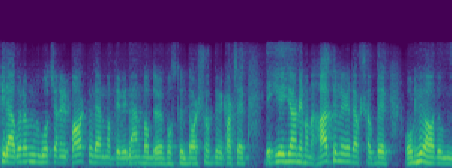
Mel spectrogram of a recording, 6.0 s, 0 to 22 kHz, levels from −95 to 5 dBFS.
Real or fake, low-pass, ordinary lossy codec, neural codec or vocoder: fake; none; none; codec, 16 kHz, 0.5 kbps, X-Codec, HuBERT features, trained on general audio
